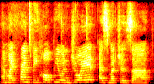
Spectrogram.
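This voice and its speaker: A woman reading a storybook aloud to preschoolers, encouraging and pausing to ask young listeners questions. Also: sits high, sharp tone. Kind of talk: animated children's storybook reading. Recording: echoey room.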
